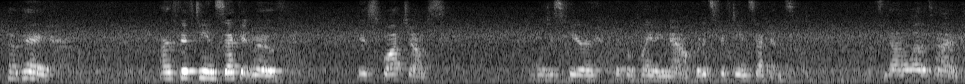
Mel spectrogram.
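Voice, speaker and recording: A woman working as a fitness instructor, calling out encouragement, cues and countdowns as she exercises through a live workout class. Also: medium pitch. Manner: exerting herself while talking through the exercises. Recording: echoey room, far from mic, loud hiss.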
